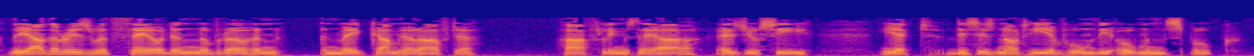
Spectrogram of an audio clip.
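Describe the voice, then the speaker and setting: A wise old wizard, calm and stern, speaking in measured, solemn tones, as a male storybook reader puts him on. The voice is low and the sound is dry and a bit dull. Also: no echo. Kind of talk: audiobook character voice.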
